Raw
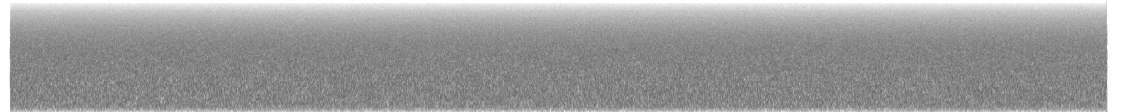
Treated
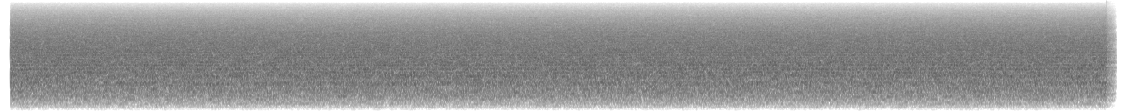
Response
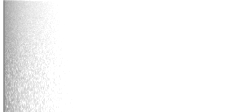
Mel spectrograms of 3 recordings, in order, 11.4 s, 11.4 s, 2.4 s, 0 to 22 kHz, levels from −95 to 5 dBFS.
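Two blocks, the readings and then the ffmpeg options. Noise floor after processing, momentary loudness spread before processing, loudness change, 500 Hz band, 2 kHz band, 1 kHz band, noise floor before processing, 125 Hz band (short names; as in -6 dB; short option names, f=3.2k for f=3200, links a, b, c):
-28 dBFS, 0 LU, +4.0 dB, -5.5 dB, +4.0 dB, +1.5 dB, -31 dBFS, under -25 dB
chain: -filter_complex "[0:a]highpass=930[a];[1:a]atrim=start_sample=2205,atrim=end_sample=4410[b];[a][b]afir=irnorm=-1:irlink=0,volume=5dB"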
